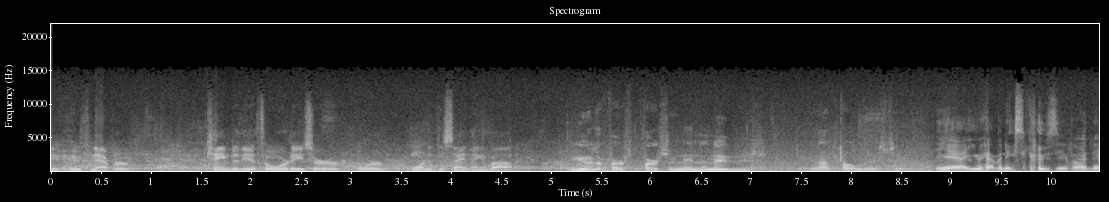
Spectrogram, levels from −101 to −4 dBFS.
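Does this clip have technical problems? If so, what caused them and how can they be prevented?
No, nothing in this one sounds technically off, so there's no problem to explain and nothing here that needs preventing.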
